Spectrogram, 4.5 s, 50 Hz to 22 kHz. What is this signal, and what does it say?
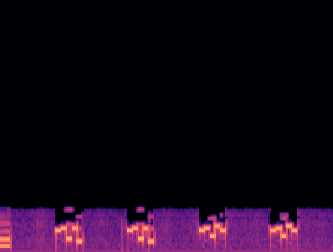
Five-tone selective call (ZVEI), heard as quick runs of five tones, tones of about 70 ms. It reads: 89391 89391 89508 89508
